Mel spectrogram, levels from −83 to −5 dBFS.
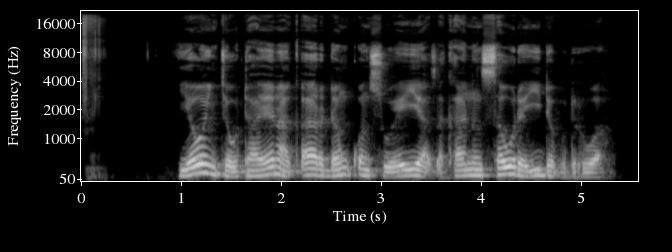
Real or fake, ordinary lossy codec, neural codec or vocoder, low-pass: real; none; none; none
